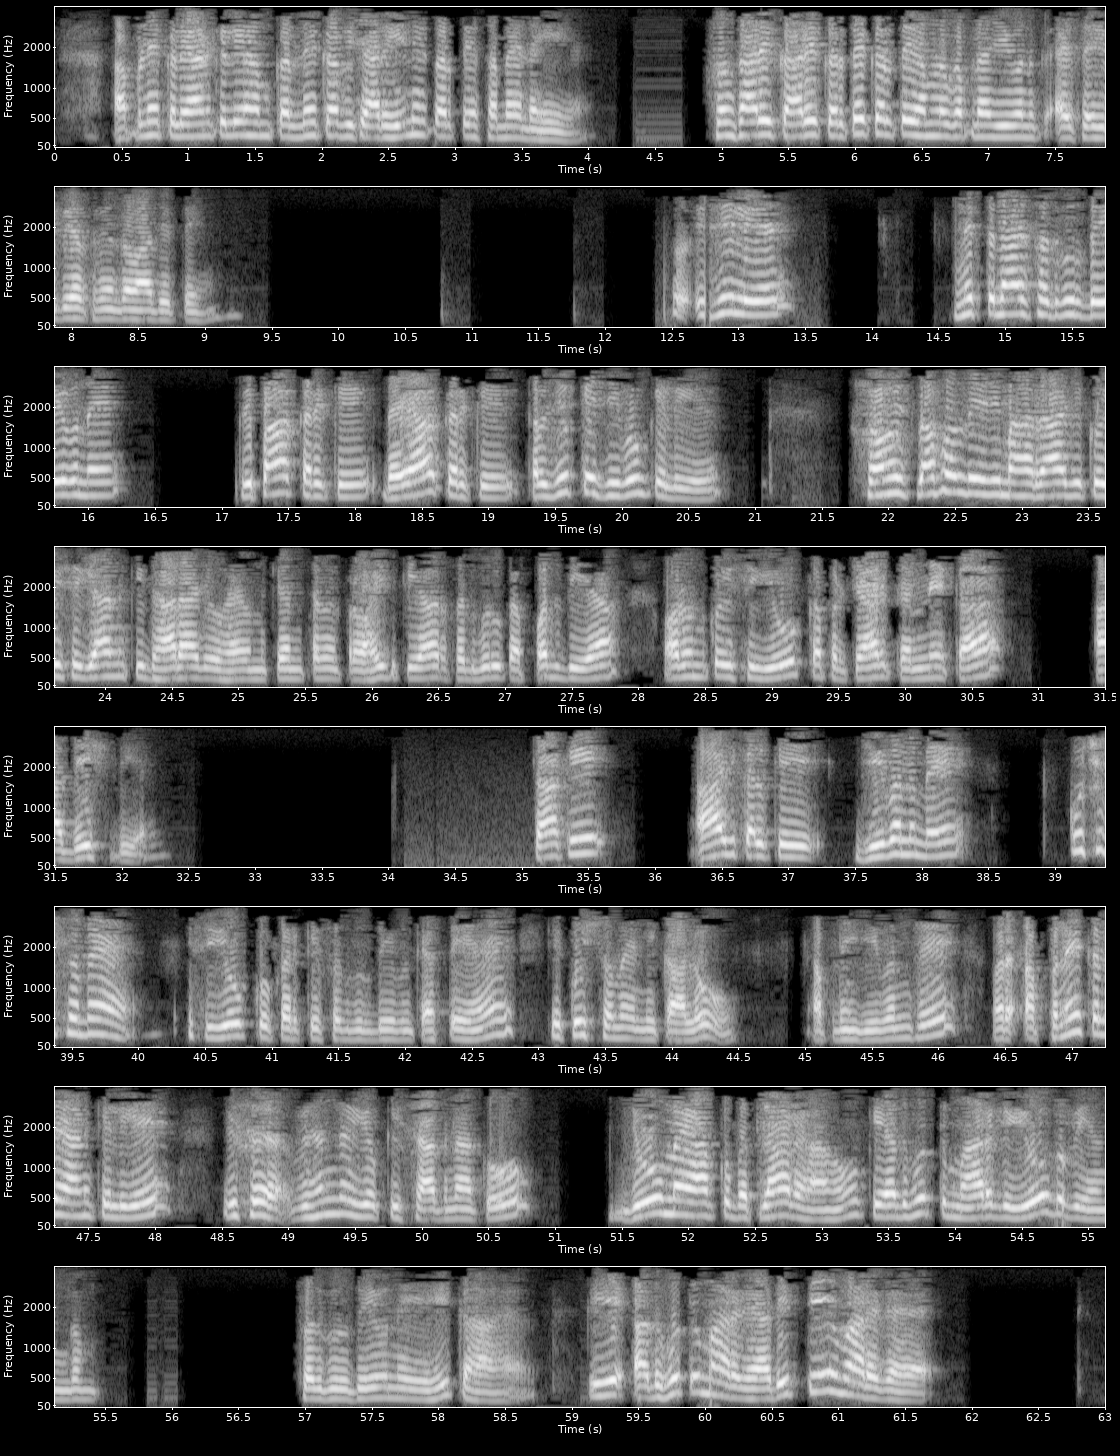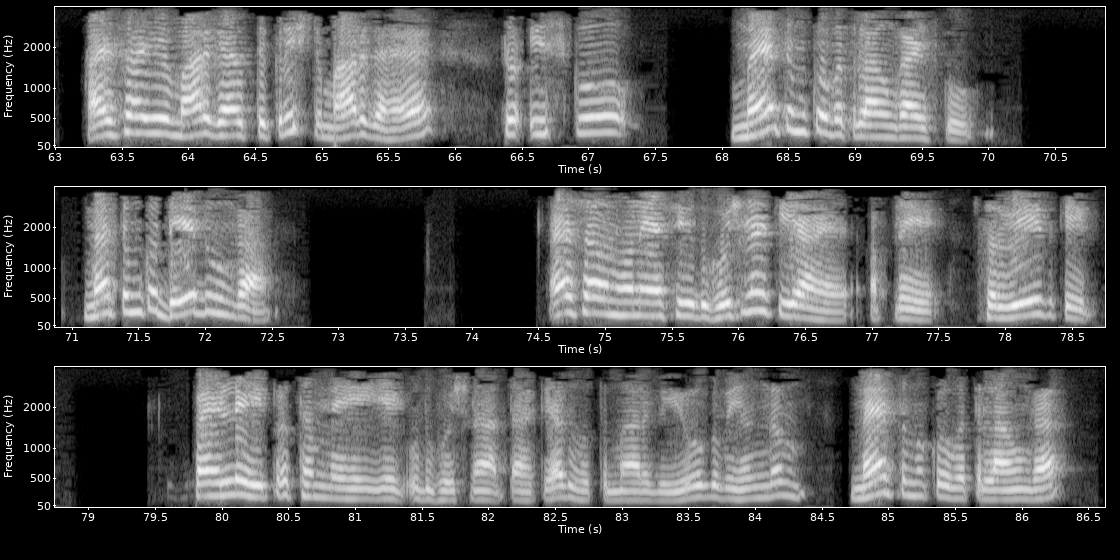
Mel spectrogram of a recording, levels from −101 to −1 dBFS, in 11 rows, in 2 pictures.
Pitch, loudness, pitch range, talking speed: 200 Hz, -14 LUFS, 170-230 Hz, 125 wpm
